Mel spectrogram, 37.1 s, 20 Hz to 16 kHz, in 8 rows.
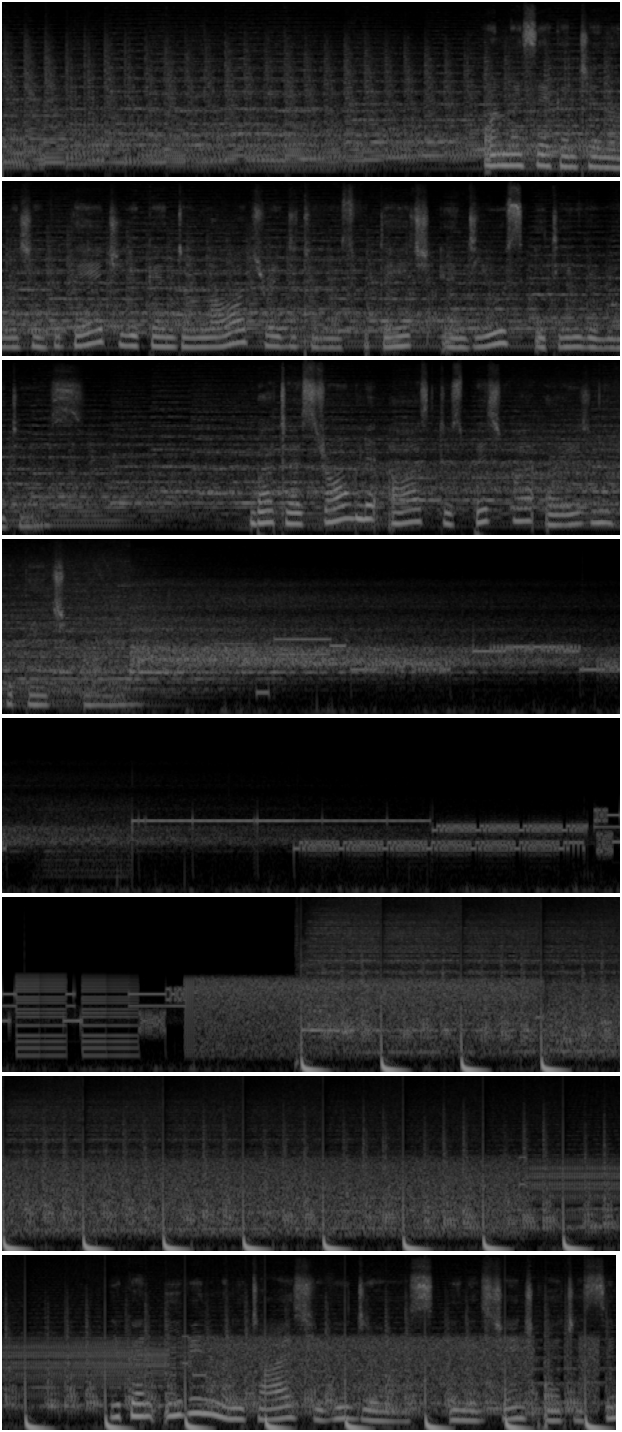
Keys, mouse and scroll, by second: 0.0-1.3 typing, 2.8 click, 3.0 ctrl+c, 3.6 click, 5.0 click, 7.1 click, 8.7 click, 8.8 ctrl+v, 9.5 click, 9.7 click, 16.1 click, 17.1 0, 17.6 click, 19.7 click, 21.9-24.8 typing, 22.1 click, 24.5 Return, 27.1 typing, 28.4 click, 28.4-29.1 typing, 29.2 ctrl+v, 32.2 click, 33.3-35.8 typing.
